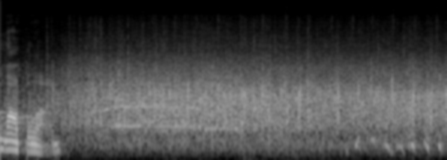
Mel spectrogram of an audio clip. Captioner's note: audience cheers and applauds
